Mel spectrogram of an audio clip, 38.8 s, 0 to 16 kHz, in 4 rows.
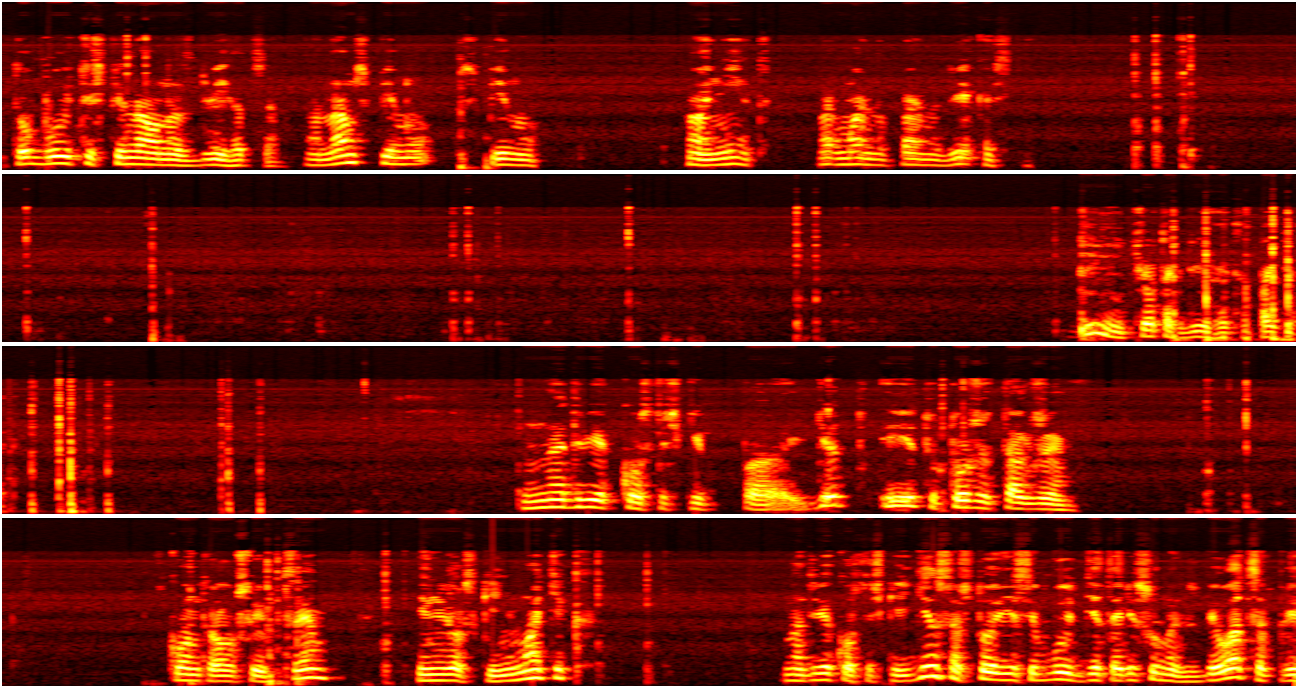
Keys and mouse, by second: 1.0-2.5 drag, 3.3 g, 9.0-10.0 middle drag, 10.8 r, 13.2 click, 13.5-14.6 middle drag, 14.7 r, 15.7 click, 16.2-17.6 middle drag, 18.7 ctrl+z, 19.5 ctrl+z, 21.1 ctrl+z, 23.2-25.7 middle drag, 26.5-27.8 drag, 28.5-29.7 shift+drag, 31.0 ctrl+shift+c, 33.5 click.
